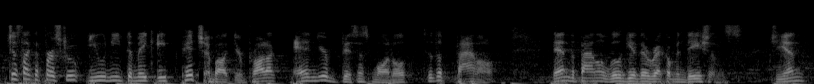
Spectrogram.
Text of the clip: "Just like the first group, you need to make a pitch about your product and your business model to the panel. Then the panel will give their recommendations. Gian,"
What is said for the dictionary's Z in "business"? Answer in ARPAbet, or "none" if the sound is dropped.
Z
